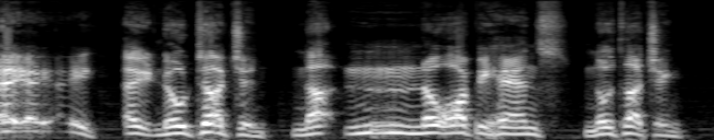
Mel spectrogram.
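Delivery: put-on high-pitched old man voice. Narrating, the speaker voices the old man as a player reaches for the sticks: old man voice. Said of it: "the old man goes".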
